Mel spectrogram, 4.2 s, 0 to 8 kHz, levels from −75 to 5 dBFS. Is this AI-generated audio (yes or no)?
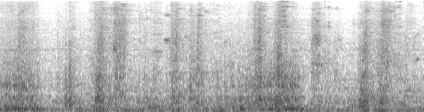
no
